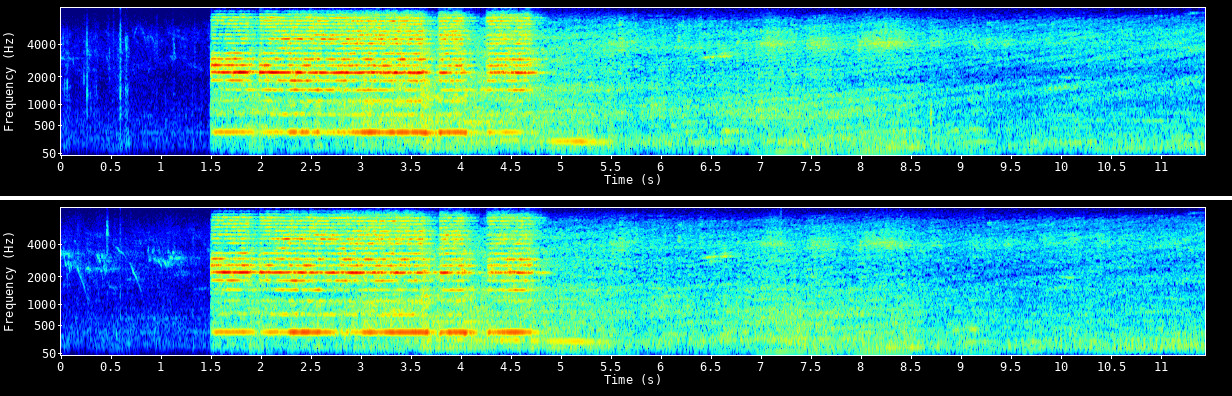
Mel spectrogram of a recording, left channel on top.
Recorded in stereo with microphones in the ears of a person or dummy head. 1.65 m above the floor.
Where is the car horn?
30° left (ahead or behind), 2.5 m; by 11.4 s 80° left, 10.5 m.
